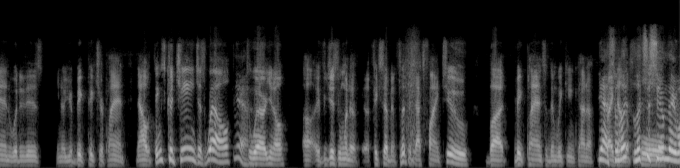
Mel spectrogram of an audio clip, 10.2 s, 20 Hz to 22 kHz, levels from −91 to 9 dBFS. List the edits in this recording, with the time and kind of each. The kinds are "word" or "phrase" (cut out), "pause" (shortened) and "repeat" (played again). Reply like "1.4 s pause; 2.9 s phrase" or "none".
7.7 s phrase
